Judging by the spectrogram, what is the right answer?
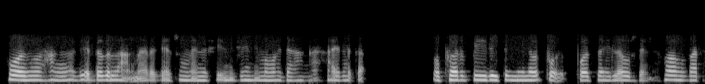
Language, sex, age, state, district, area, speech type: Manipuri, female, 45-60, Manipur, Churachandpur, urban, conversation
